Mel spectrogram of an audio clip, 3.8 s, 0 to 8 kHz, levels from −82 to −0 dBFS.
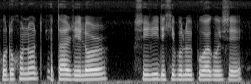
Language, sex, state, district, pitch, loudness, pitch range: Assamese, male, Assam, Sonitpur, 165 Hz, -15 LUFS, 160-175 Hz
